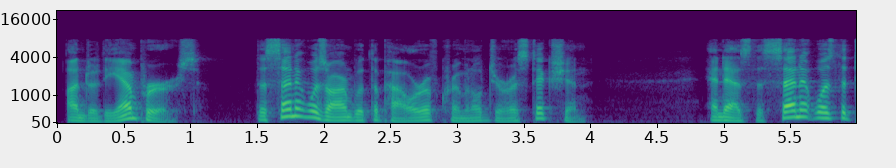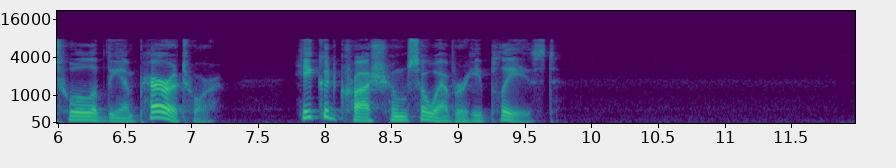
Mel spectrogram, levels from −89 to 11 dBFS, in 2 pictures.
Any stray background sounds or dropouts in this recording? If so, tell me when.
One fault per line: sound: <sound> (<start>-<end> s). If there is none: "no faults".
no faults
